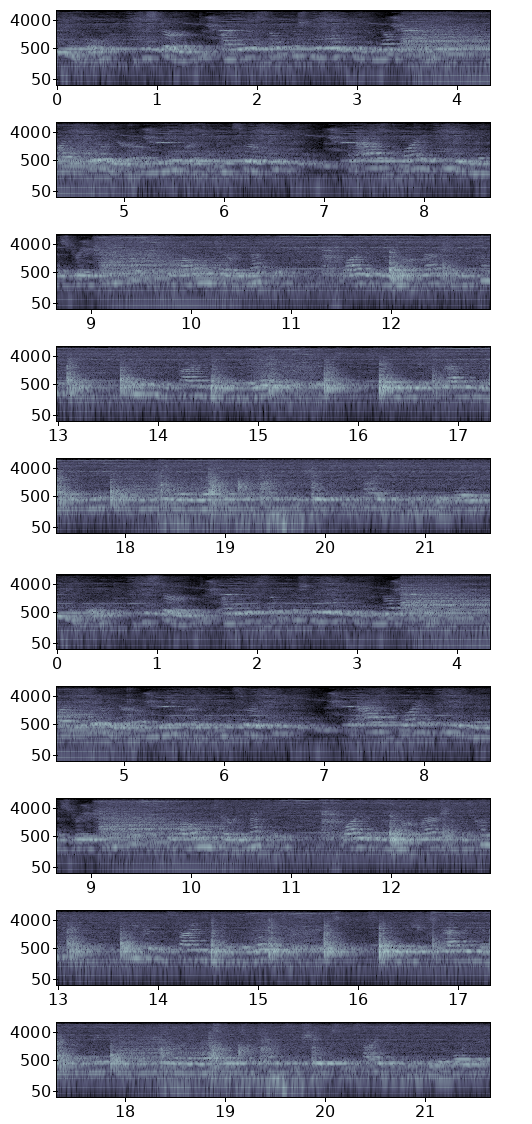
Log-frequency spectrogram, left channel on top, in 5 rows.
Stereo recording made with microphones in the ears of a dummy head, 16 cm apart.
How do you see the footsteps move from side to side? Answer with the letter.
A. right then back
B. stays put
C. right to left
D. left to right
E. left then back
A.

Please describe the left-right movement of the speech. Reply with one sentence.
In this clip you hear the speech move to the right.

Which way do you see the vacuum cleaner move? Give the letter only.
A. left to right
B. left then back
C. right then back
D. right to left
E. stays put
E.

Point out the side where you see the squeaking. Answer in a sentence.
You can hear the squeaking on the right.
